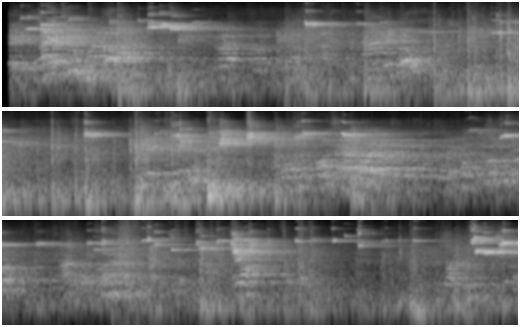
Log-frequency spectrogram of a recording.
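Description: Basketball game sounds in a large gym: the ball bouncing on the hardwood floor, sneakers squeaking in short high chirps, and players calling out indistinctly, all with the hall's echo.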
